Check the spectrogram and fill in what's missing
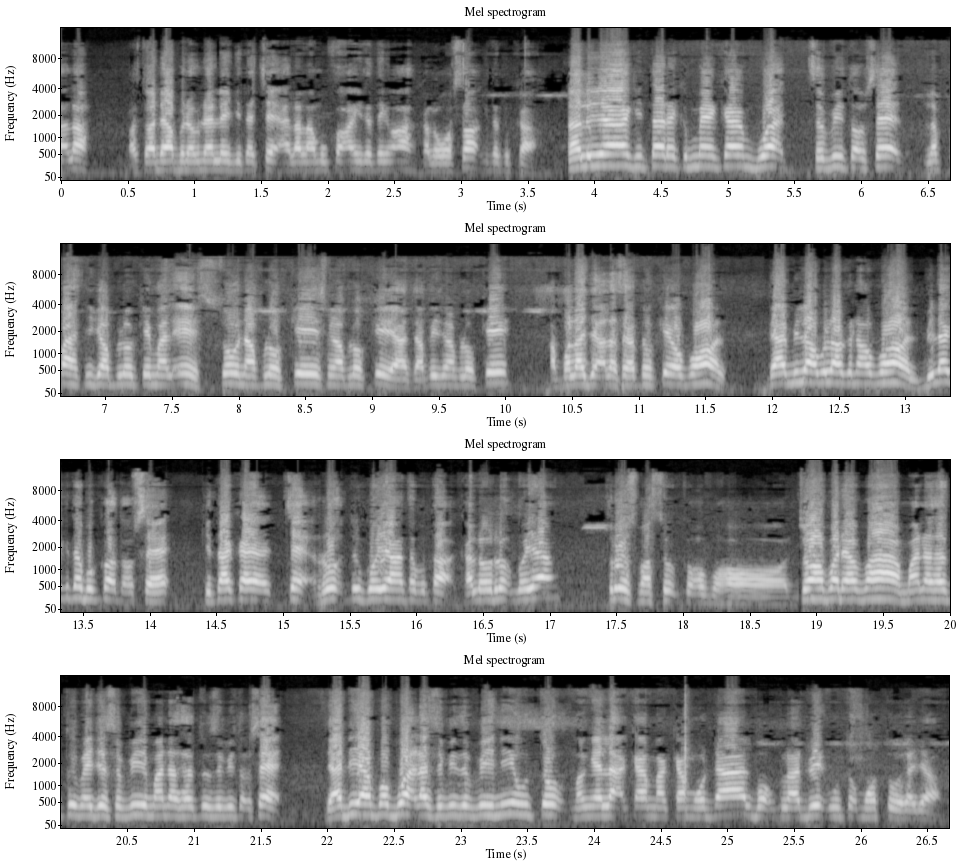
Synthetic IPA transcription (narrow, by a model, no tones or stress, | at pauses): aʔlah | paʔ̚t̪uadabənabəndalajkit̪at͡ʃɛʔalalaŋbukaʔŋkit̪at̪eŋɔʔlahkalowosaʔkit̪at̪uka | laluɲak̬it̪aɾɛkəmɛnkanbuat̪̚səvit̪ɔp̚sɛt̪̚ləpast̪iɡap̬ulokemɛlɛsːonamp̬ulohkesəmilanpulohkeat̪ap̬isəmianpulohke | ap̬alad͡ʒaʔlahs̬əɾat̪̬uhkeopəɦɔl | danmilaʔpulakanaʔofəɦɔlbilakit̪abukɔʔt̪ɔp̚sɛt̪̚kit̪aːkat͡ʃɛʔ̚ɾoʔt̪uɡojaŋat̪awp̬ut̪aʔkaloɾʊʔ̚ɡojaŋ | t̪əɾʊsmasʊʔkəovəɦɔlsoaŋp̬adafaɦamːanasat̪umed͡ʒəsəvismanas̬at̪̬us̬əvit̪ɔp̚sɛt̪̚ | d͡ʒadiamp̬abuat̪̚lahs̬əvis̬əvisniunt̪ʊʔ̚məŋelaʔkanmakanmodalbuaʔkəladuɪʔunt̪ʊk̚mot̪osad͡ʒa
